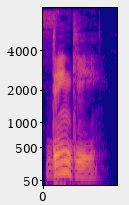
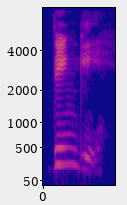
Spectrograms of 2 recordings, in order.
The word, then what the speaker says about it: dinghy: How do we pronounce this? Dingy. Dinghy.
